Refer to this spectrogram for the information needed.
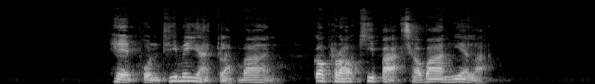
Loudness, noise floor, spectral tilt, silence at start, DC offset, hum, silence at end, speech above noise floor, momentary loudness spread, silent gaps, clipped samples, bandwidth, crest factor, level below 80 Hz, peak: -20 LUFS; -75 dBFS; -6 dB/octave; 1.1 s; under 0.1%; none; 1.05 s; 56 dB; 7 LU; none; under 0.1%; 15 kHz; 18 dB; -62 dBFS; -4 dBFS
